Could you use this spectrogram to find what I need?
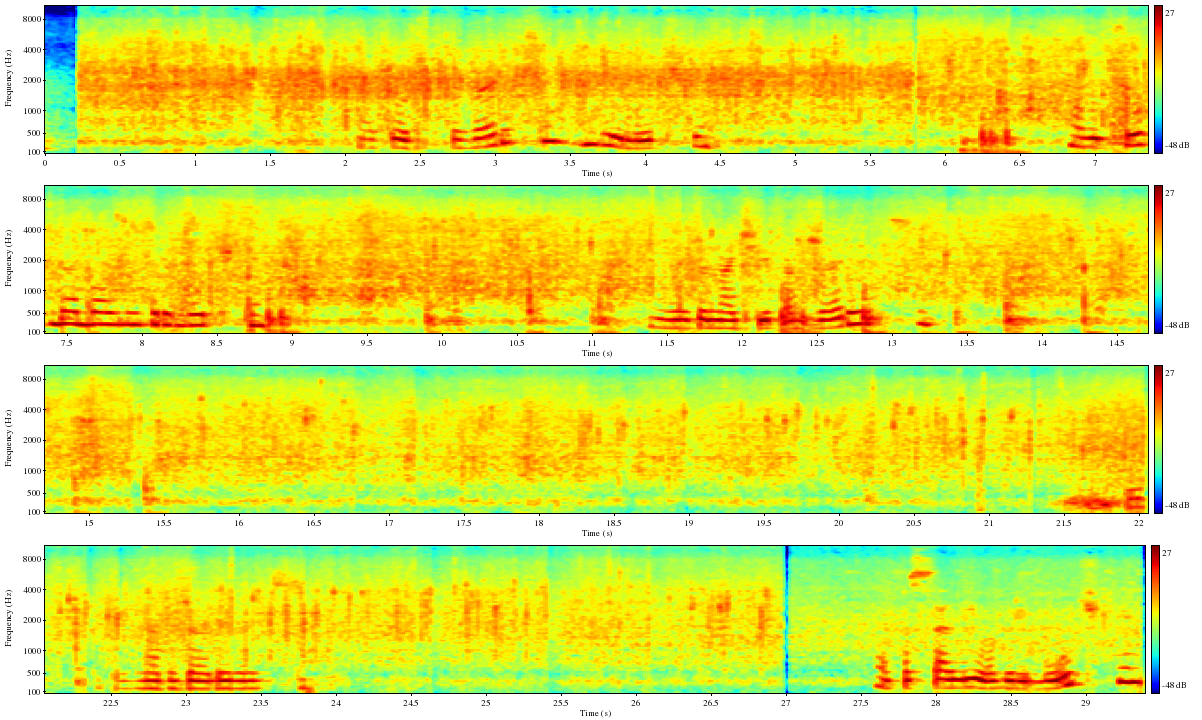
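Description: Mushrooms sizzle in oil in a frying pan.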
